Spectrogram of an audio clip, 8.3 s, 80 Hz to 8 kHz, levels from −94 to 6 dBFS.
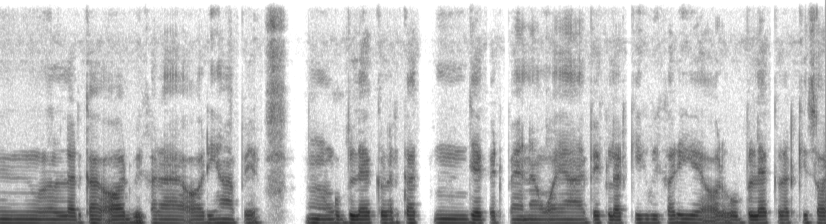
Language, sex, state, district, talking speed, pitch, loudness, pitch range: Hindi, male, Bihar, West Champaran, 210 wpm, 130 Hz, -18 LUFS, 125-130 Hz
